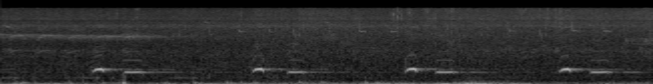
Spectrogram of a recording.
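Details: Repeated falling two-note call of a common cuckoo, cu-coo given four times at a steady pace of about one and a half seconds, with faint thin bird chirps and low background hum.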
